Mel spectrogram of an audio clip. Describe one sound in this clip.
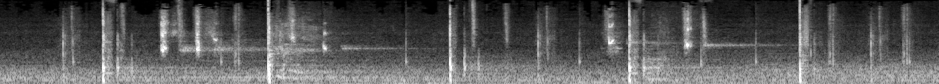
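A tennis racket strikes a ball with sharp pops, back and forth.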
